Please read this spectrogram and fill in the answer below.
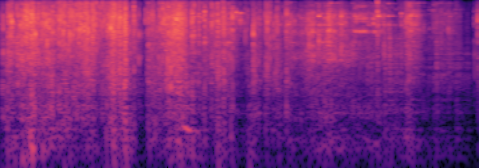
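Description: Plastic Lego bricks poured out of a clear plastic bag onto a wooden table: a dense run of small hard clicks and clatters with the bag crinkling, dying away near the end.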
